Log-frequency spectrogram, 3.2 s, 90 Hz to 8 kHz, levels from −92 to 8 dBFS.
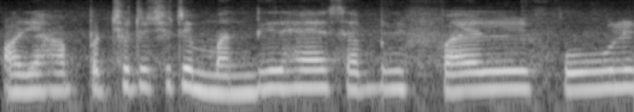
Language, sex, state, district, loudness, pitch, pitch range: Hindi, female, Bihar, Katihar, -16 LUFS, 235 Hz, 215-245 Hz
